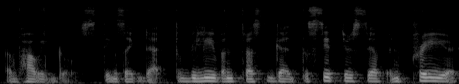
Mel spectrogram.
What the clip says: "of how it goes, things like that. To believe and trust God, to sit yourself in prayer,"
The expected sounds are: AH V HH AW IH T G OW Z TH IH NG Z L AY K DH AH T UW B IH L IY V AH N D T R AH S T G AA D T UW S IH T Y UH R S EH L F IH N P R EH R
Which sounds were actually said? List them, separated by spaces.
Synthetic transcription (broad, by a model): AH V HH AW IH T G OW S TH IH NG S L AY K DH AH T UW B IH L IY V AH N T R AH S T G AA D T UW S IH T Y UH R S EH L F IH N P R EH R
